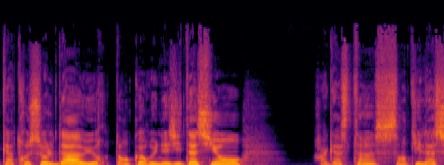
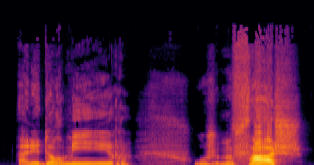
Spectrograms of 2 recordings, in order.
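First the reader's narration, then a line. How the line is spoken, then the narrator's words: Grumbling. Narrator (French): bougonna-t-il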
